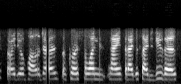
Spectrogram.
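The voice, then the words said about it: Hoarse, fading voice. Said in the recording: “I'm kind of losing my voice ... I don't have a voice ... post-con voice”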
